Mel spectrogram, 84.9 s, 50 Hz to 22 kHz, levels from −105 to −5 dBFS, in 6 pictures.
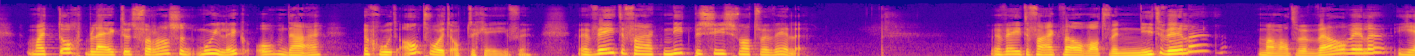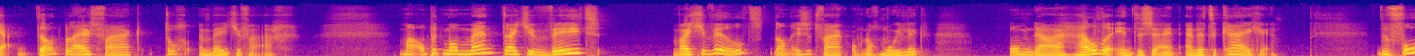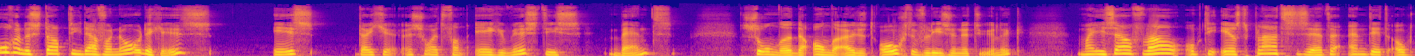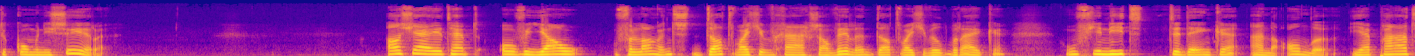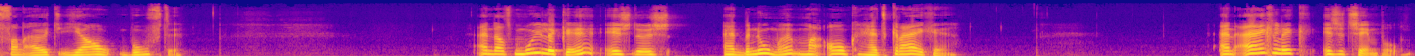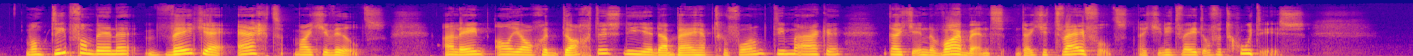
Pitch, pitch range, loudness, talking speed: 195 Hz, 170-225 Hz, -18 LUFS, 135 wpm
